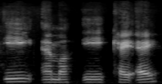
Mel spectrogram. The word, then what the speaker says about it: Emeka: It's Emeka, real simple. And my last name is, which is spelled M for Mary, B for boy, A for apple, D for David, IWE.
